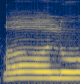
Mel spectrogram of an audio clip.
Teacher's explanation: Al-lisannya yaitu di pangkal lidah ya, di pangkal lidah, jangan lupa nih pangkal lidah, yaitu pangkal lidah menyentuh atasnya ya, langit-langit yang mempunyai anak lidah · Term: qaf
